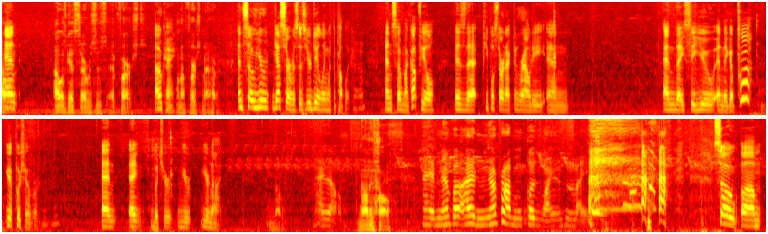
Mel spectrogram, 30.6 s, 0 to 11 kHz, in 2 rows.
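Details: 40-year-old woman with athetoid cerebral palsy, GMFCS level 3/4, moderate to severe physical involvement from quadriplegia, using a walker and power wheelchair; dysarthria.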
